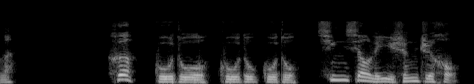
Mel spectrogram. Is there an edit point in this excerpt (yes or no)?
yes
